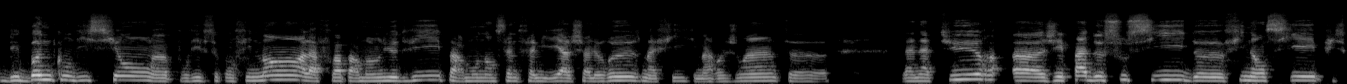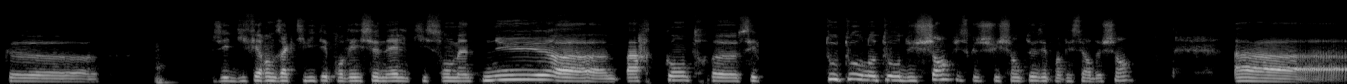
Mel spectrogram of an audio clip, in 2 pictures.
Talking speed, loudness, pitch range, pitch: 140 wpm, -28 LUFS, 155-195 Hz, 170 Hz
